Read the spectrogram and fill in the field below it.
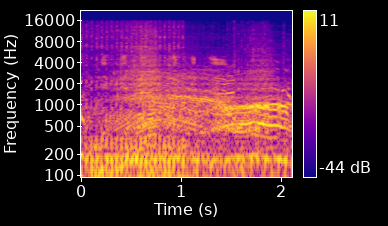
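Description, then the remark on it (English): A motorcycle engine roars steadily outside a church, a deep rumbling drone with throaty low-end pulses that holds constant for a couple of seconds, loud and unbroken. “There was the roar of a motorcycle outside the church.”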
